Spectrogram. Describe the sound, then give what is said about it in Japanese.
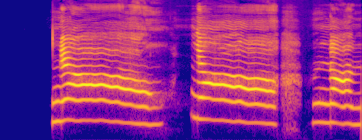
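A cat meows three times up close: two long, drawn-out meows followed by a shorter one, loud and clear with no other sounds around them. “今日のコラムの主役は可愛くっていつもニャーニャー言っている猫ちゃんです”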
